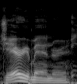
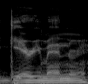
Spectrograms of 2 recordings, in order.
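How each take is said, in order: First: The first sound is a soft J sound. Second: The first sound is a hard G sound. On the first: The speaker calls it right. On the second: The speaker calls it wrong.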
